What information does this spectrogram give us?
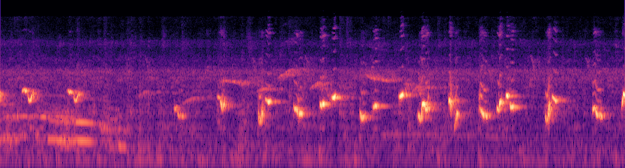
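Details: Yellow-vented bulbul 'ropel panjang' song, a morning lure for provoking other bulbuls; opens with a few drawn whistles, then breaks into a fast, steady series of sharp bubbly chirps.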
